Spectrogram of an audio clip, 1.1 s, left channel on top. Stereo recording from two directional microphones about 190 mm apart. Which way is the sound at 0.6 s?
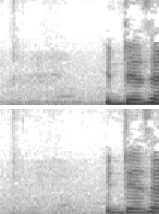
5° left (ahead or behind).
